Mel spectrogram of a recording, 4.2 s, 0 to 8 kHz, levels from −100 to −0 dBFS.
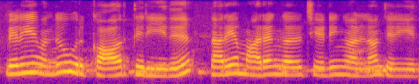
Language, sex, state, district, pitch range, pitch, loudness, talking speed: Tamil, female, Tamil Nadu, Namakkal, 220-265 Hz, 235 Hz, -15 LUFS, 130 wpm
